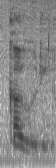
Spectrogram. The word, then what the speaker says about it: Kauri: Is that the Maori pronunciation? Yes, that is the Maori... yes, correct.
